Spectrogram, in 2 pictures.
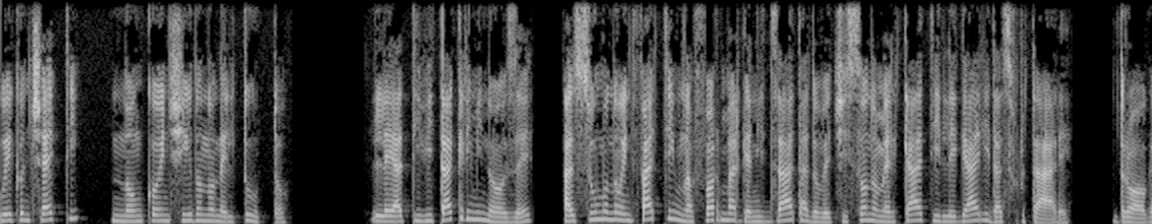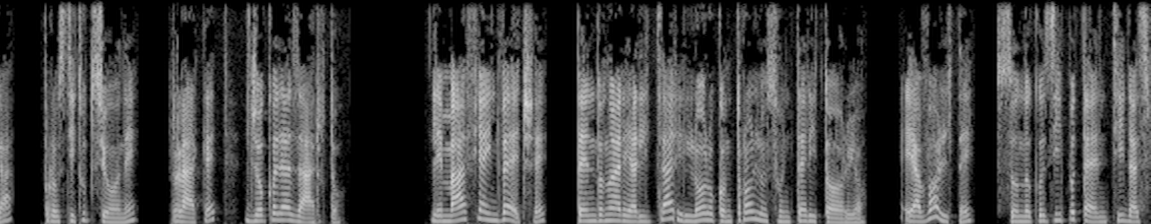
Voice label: Italian

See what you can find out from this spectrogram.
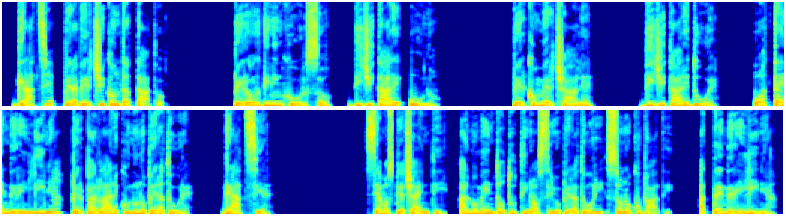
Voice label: Italian

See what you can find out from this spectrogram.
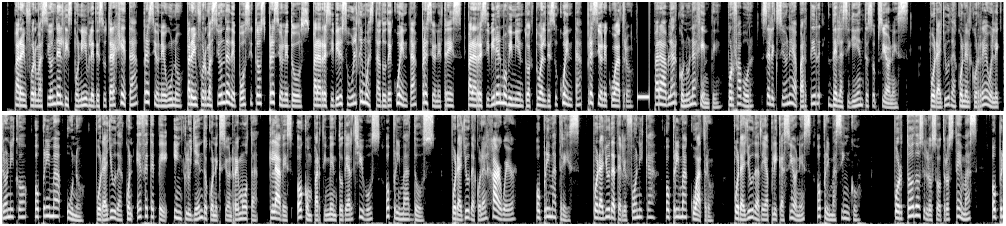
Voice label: Spanish

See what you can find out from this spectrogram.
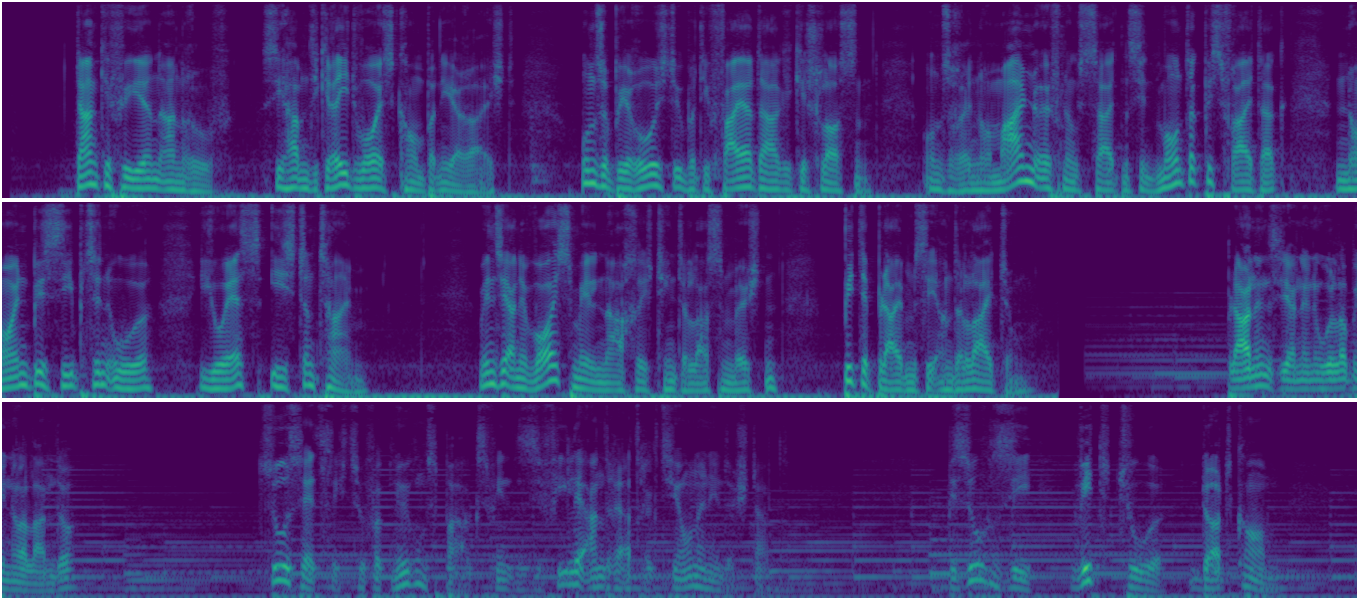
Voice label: IVR

